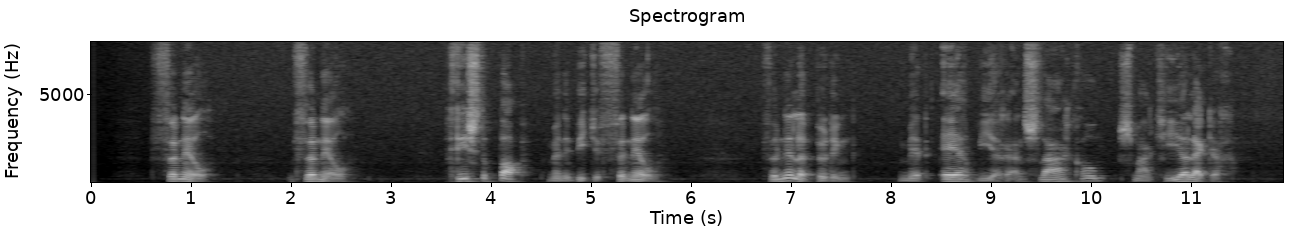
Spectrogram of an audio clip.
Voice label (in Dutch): "vanille", limburgse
